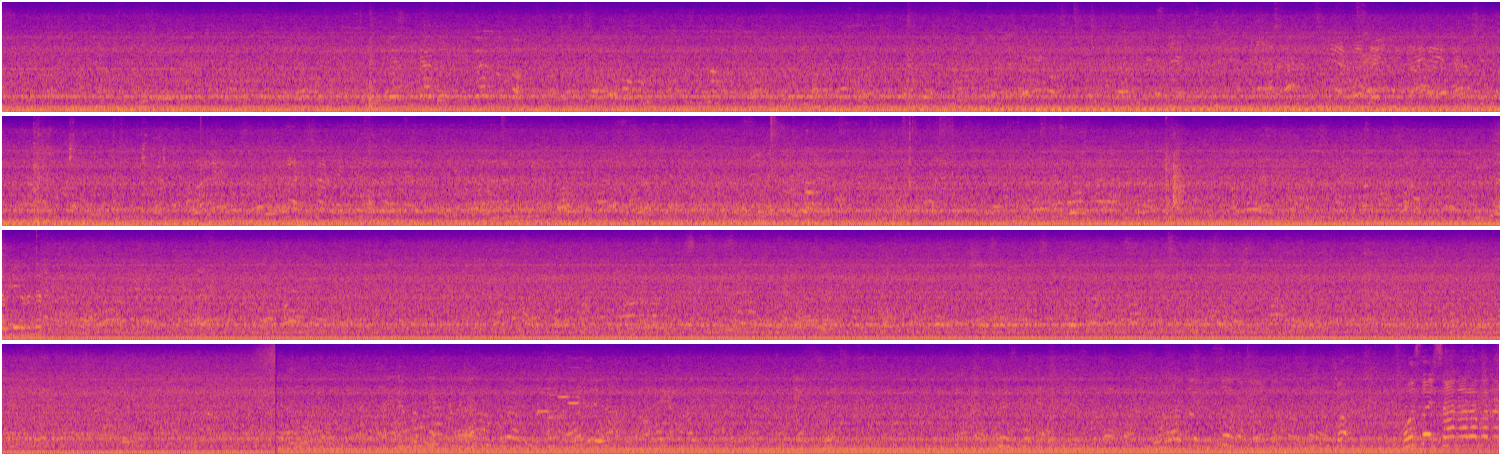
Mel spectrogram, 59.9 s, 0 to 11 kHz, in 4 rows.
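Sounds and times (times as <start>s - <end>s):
vehicle engine idling: 0.0s - 59.9s.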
